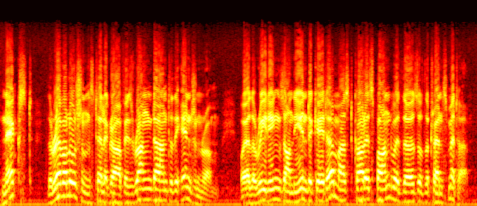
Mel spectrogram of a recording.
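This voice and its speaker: Bright-voiced man, 1940s instructional narration. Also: fairly high pitch, expressive, a little fast, poor audio. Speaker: narrator of a naval instructional film. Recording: 1940s film soundtrack.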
